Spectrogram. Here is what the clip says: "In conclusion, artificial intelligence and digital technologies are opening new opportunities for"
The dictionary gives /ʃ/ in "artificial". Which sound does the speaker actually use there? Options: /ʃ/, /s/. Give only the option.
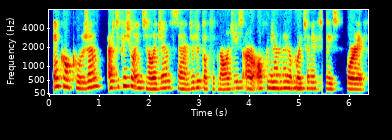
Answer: /ʃ/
